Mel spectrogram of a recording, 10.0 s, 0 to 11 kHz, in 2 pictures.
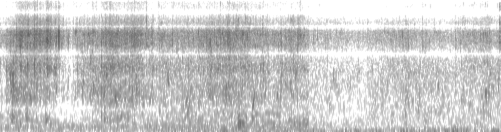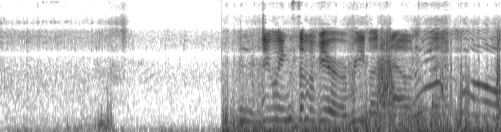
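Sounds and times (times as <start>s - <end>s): water washing along a boat hull: 0.0s - 6.0s
wind rumble on microphone: 4.5s - 10.0s.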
